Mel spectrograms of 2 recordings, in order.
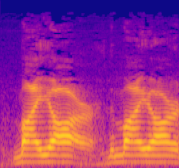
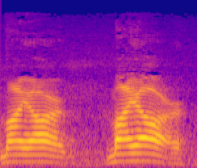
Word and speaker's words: Maillard: It's that, how do you pronounce it? The Maillard effect, or reaction. The Maillard.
